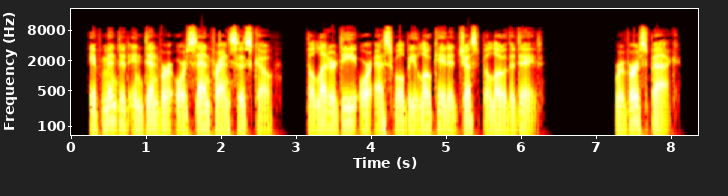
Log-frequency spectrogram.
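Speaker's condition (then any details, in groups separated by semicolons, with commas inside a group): No condition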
